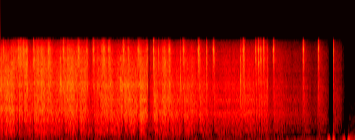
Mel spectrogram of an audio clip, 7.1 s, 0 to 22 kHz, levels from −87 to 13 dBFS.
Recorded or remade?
remade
